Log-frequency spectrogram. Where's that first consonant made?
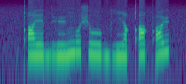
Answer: uvula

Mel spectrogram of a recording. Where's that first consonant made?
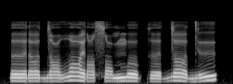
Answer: tongue tip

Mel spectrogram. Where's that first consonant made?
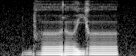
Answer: lips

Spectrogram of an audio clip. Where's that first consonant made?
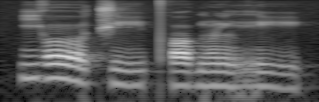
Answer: palate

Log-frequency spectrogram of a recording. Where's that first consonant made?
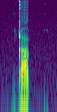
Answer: retroflex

